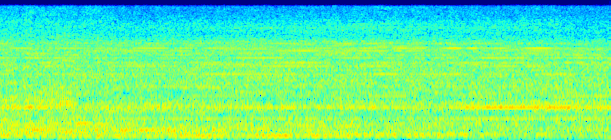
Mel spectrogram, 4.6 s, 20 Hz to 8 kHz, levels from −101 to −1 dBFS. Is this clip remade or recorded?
recorded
